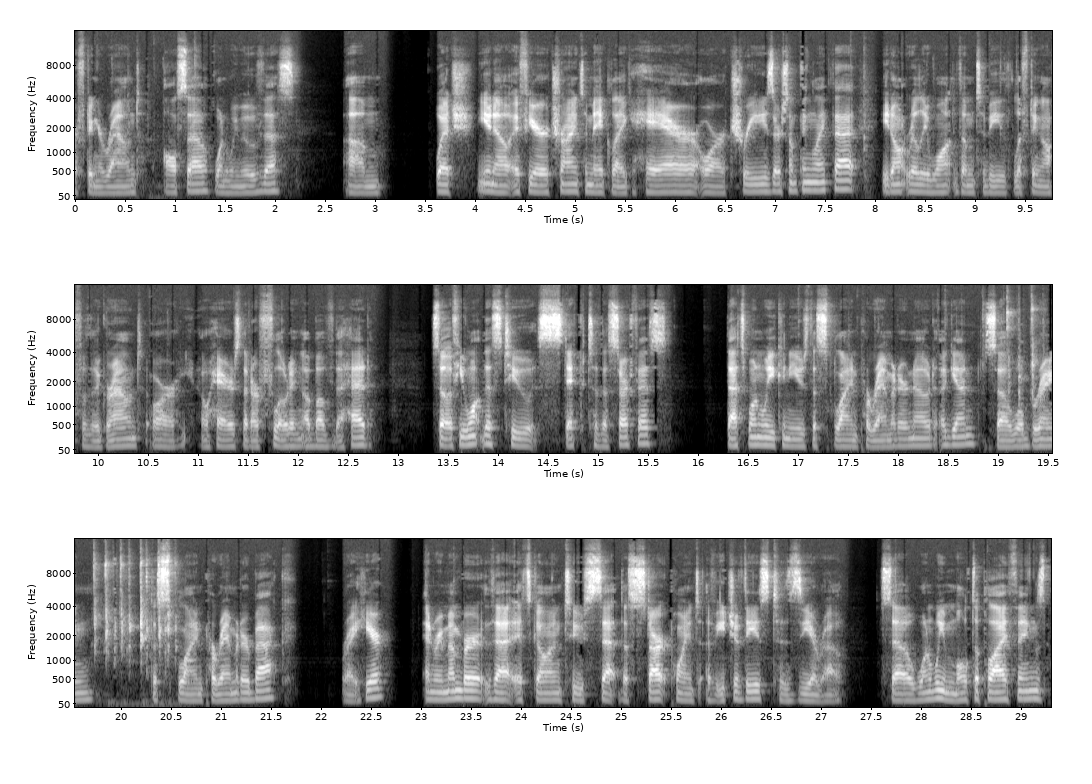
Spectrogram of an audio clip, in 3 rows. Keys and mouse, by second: 0.3 middle click, 0.9 middle drag, 1.5-7.8 shift+drag, 8.4 middle drag, 9.2 middle drag, 9.9 middle click, 10.5 middle click, 11.4 middle click, 16.0 click, 16.5 click, 17.7 middle click, 18.5 click, 19.1 shift+a, 23.5 click, 28.7 middle click.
